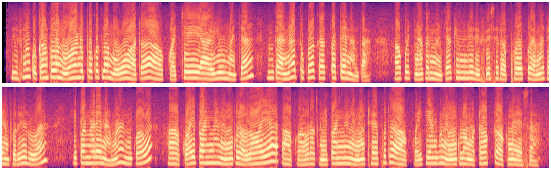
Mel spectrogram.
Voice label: Anindilyakwa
